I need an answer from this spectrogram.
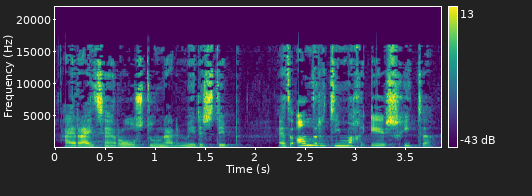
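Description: A woman reads a children's story aloud in an even storytelling voice. She jumps up high and loud whenever the children in the tale call out. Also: normal speed, slightly rough. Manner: lively, voicing the children with bright high calls.

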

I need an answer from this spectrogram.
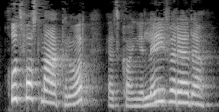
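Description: A woman's voice: high voice, very animated, moderate pace. A woman reading a storybook, voicing a cheerful, caring father who reassures the boys. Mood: hearty. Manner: hearty, reassuring.

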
